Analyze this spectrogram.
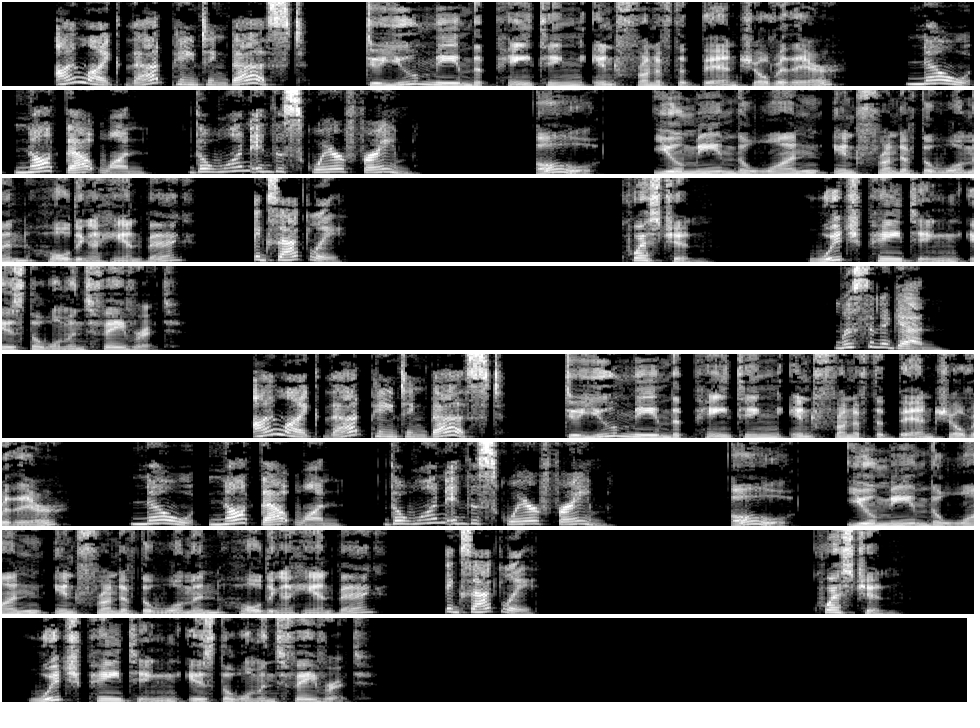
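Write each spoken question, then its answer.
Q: Which painting is the woman's favorite?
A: The one in the square frame, in front of the woman holding a handbag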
